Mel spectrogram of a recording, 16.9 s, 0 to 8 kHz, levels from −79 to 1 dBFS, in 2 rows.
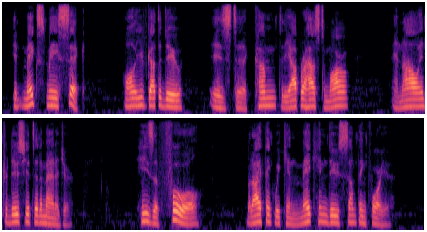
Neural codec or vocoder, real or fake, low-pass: none; real; 7.2 kHz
